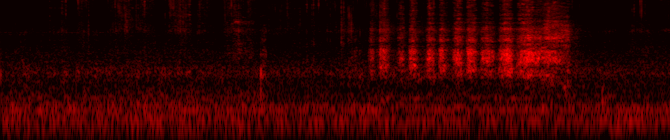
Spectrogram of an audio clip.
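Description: Chef's knife sawing through a Korean blood sausage (sundae) on a wooden cutting board: a quick rhythmic rasp of the blade working through the chewy casing for about two seconds past the middle, over a faint low hum.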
